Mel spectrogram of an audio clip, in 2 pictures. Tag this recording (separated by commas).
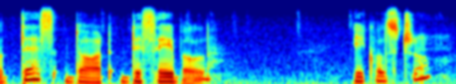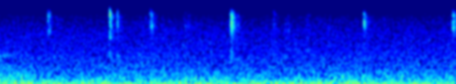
Clicking, Speech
